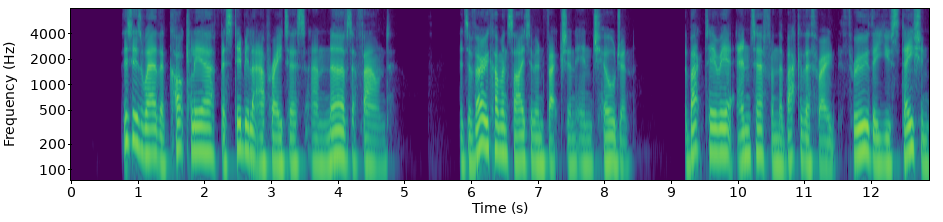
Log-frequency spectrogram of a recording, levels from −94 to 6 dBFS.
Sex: male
